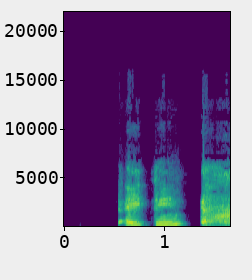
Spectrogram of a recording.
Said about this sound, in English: Got me coughing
